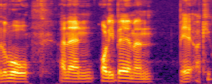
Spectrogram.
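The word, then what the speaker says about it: Bearman: wall and then OE bman I keep call him Beerman I don't know why I keep call him Beerman he's not a Beerman it's B man um only bman bman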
